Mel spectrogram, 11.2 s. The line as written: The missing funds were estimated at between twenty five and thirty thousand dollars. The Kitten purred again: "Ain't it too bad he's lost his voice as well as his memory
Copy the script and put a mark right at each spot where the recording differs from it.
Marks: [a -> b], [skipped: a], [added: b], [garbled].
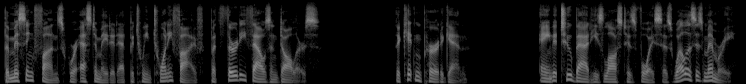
The missing funds were estimated at between twenty five [and -> but] thirty thousand dollars. The Kitten purred again: "Ain't it too bad he's lost his voice as well as his memory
